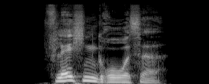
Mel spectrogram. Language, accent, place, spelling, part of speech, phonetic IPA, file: German, Germany, Berlin, flächengroße, adjective, [ˈflɛçn̩ˌɡʁoːsə], De-flächengroße.ogg
- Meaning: inflection of flächengroß: 1. strong/mixed nominative/accusative feminine singular 2. strong nominative/accusative plural 3. weak nominative all-gender singular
